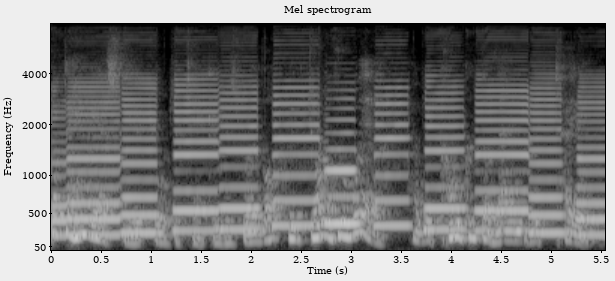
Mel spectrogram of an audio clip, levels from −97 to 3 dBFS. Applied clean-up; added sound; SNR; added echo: none; Wind instrument, woodwind instrument; -5 dB; reverberation time 0.6 s.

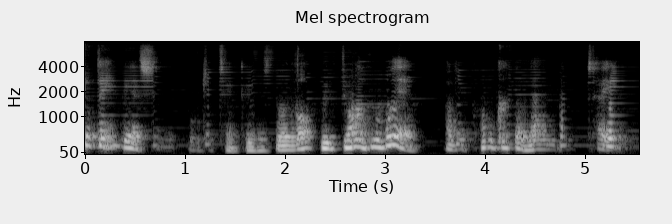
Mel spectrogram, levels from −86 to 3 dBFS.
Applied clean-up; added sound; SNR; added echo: neural mask model DeepFilterNet 3.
